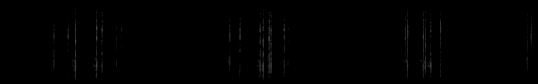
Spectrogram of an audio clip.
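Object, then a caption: Aluminum laptop lid tapped with fingernails. Long nails tap on the lid of a closed silver aluminum laptop, using both hands. Quiet, bright, sharp clicks come in irregular bursts of quick taps separated by brief pauses. Each tap dies away almost instantly, leaving only a faint low hum.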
